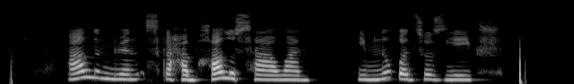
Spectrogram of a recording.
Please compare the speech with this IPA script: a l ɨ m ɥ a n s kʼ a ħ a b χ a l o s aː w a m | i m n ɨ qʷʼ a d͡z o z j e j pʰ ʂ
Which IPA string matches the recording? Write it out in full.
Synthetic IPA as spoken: a l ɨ m ɥ a n s kʼ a ħ a b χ a l o s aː w a n | i m n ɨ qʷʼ a d͡z o z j e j pʰ ʂ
